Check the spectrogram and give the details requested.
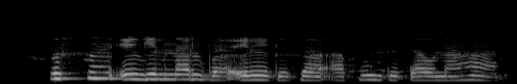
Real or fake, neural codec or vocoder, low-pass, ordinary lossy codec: real; none; 3.6 kHz; MP3, 32 kbps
